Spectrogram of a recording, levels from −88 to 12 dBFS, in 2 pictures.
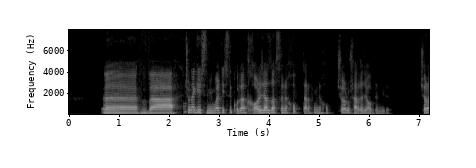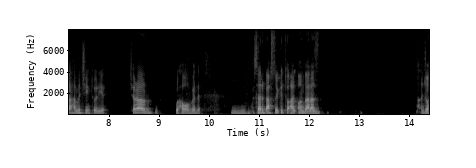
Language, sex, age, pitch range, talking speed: Persian, male, 30-49, 140-175 Hz, 145 wpm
